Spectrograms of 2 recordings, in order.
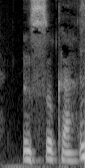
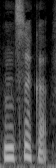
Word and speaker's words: Nsukka: You were born in a town called Nsukka. Am I saying that right? – Nsukka. So the N is hummed. – Yes, Nsukka.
